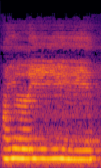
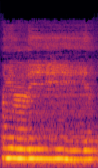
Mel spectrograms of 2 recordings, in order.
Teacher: apabila ada madya didahului huruf ya yang bertasydid dan berharokat kasroh, maka cara bacanya panjang. Panjangnya 1 alif atau 2 harokat. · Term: mad tamkin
